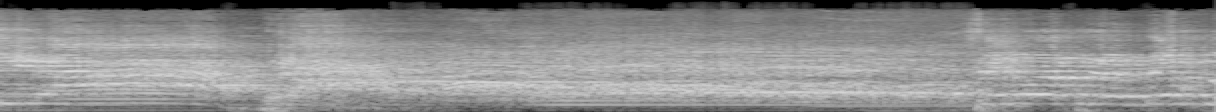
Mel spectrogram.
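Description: A church congregation shouts loudly together, a dense sustained roar of many voices with swelling cries and whoops, close and loud throughout.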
